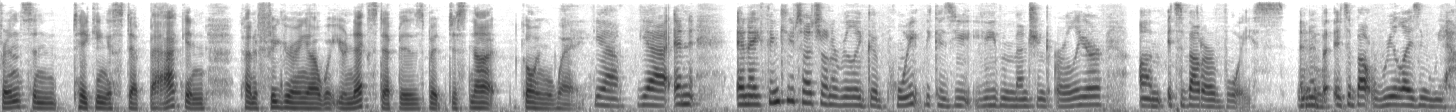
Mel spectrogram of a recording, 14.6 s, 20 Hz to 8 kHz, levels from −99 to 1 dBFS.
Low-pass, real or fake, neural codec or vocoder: 7.2 kHz; fake; codec, 16 kHz, 16 kbps, FreqCodec, larger model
